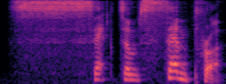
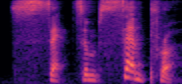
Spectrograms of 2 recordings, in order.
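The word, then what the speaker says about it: Sectumsempra: This is septum sea. Sectum sea. Sectum sea. Right. Sectum. There's a schwah there in the second syllable.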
